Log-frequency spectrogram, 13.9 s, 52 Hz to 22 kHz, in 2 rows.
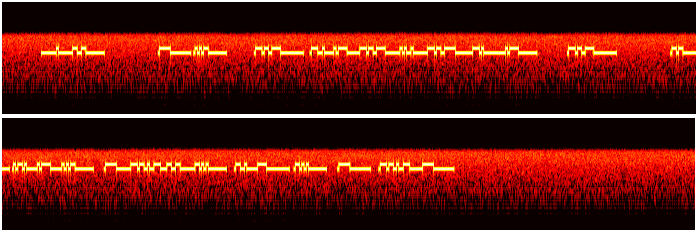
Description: TTY/TDD text telephone tones (45.45 baud Baudot), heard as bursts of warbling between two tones, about 400 Hz shift, 1600 Hz centre. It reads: ITS ONE OF THE OLDEST AIRPORT AT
